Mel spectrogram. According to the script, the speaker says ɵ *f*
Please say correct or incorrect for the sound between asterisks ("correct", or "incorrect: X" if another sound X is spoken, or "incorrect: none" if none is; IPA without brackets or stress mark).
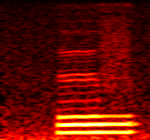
incorrect: v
